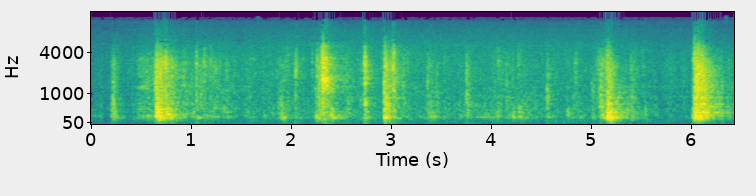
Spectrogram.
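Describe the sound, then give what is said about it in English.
A door pulled shut in a cramped space with a trunk: a few scattered wooden clunks and rattles of varying strength, fairly quiet, ending in a firmer knock. “He turns and steps in backwards, pulling the door shut and rear-ending the trunk.”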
